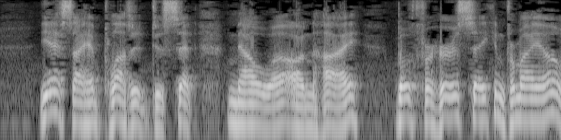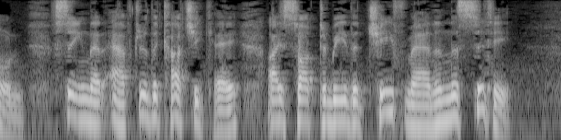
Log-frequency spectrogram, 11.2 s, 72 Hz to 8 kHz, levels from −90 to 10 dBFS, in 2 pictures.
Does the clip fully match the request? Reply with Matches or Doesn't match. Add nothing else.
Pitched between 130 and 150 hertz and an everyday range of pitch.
Matches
